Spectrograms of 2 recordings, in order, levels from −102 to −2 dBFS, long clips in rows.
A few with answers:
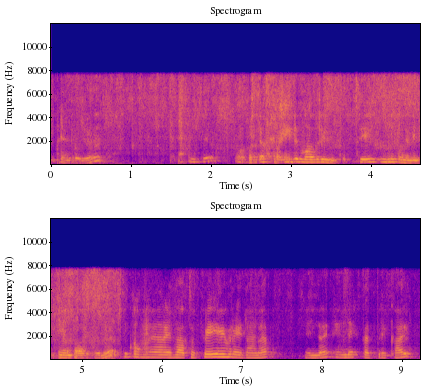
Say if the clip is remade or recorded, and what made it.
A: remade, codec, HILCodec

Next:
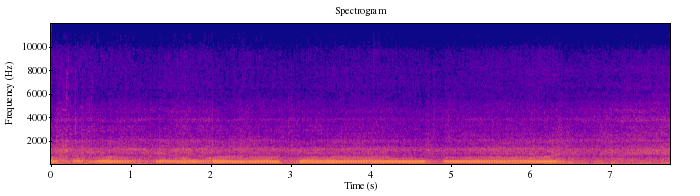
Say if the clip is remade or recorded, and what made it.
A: recorded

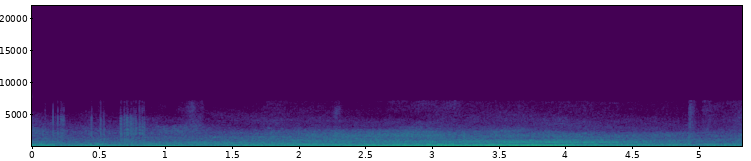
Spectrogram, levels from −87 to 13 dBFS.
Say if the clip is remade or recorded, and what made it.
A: recorded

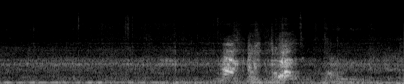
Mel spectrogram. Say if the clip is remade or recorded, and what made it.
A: remade, codec, SNAC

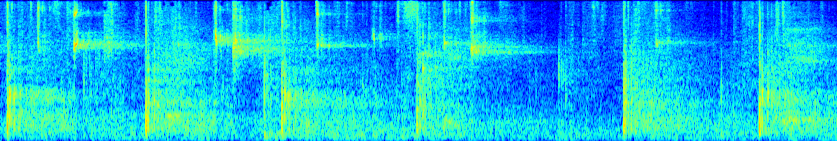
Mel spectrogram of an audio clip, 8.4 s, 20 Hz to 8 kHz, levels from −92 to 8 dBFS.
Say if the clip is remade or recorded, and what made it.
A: recorded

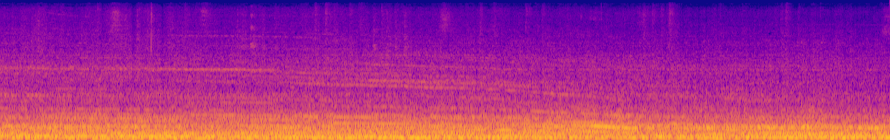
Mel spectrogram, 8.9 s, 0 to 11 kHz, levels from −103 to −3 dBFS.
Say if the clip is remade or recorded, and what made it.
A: recorded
